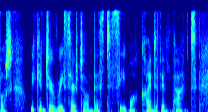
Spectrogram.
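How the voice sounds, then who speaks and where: With an Irish accent, a woman speaks at a fairly low pitch with vocal fry. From Ireland. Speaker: nursing lecturer. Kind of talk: webinar lecture. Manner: fast.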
